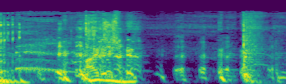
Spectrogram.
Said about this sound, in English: Oh, I think I was laughing at you saying zoinks and it came out as a burp. Zoinks! It was like you were at home and the way you belch or fart at home is decidedly different.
